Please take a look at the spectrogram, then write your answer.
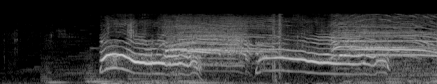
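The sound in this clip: Slugs screaming: shrill, wavering, high-pitched screams begin after about a second and continue unbroken to the end over a low rumble.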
